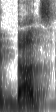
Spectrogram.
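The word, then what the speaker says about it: Dodds: I never get to pronounce the last name. Kent C. Dots, I think. – Yeah, that's it. Nailed it.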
